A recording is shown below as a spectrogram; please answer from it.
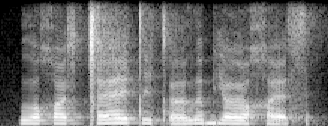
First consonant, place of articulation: uvular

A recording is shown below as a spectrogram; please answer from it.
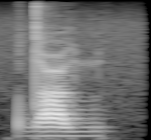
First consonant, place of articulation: alveolar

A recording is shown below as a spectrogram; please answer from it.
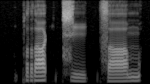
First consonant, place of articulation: labial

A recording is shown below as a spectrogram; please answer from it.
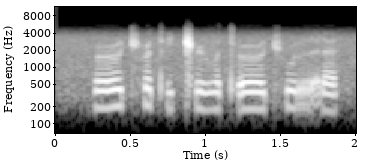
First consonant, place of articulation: palatal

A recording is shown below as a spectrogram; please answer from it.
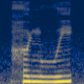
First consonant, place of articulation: glottal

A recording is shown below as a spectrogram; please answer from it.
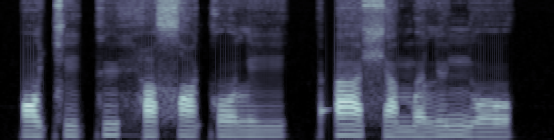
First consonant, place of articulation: palatal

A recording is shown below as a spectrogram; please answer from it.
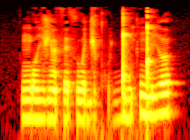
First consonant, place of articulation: velar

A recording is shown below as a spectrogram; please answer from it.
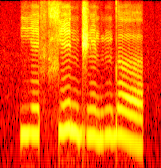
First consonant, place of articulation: palatal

